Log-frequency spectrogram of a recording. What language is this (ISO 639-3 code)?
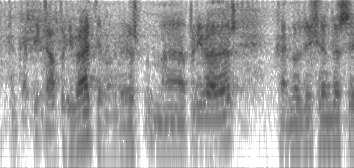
cat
